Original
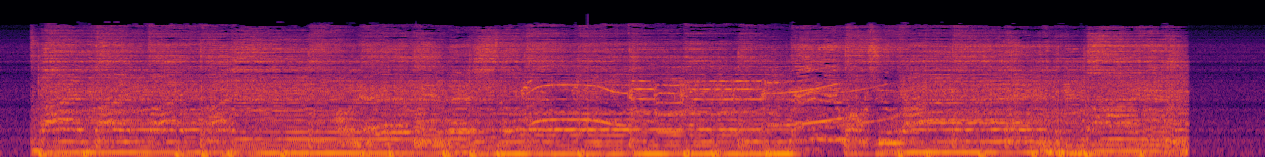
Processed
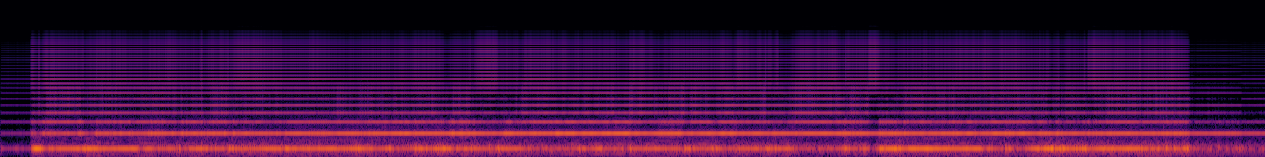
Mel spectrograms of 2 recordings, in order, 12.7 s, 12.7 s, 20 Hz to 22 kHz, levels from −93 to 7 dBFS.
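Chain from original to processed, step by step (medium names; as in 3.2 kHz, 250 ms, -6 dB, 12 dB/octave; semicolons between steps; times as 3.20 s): compression, threshold -23 dBFS, peak gain reduction 6.5 dB; vocoder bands 4, square 173 Hz; filtered feedback delay 522 ms, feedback 74%, low-pass 1.2 kHz, level -8 dB; trim -4.5 dB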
